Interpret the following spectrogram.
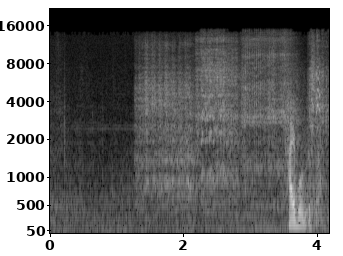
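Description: Servo motors in a homemade humanoid robot's arm driving it up into a handshake position: a rough, rasping mechanical whir that starts about a second in and lasts about two seconds.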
